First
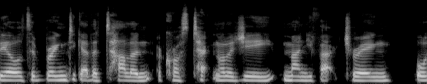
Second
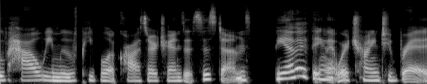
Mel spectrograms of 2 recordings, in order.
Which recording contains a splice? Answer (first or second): second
